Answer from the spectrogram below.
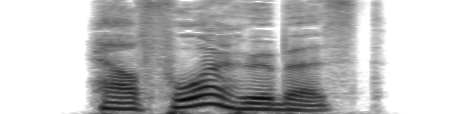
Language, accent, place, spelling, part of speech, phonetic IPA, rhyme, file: German, Germany, Berlin, hervorhöbest, verb, [hɛɐ̯ˈfoːɐ̯ˌhøːbəst], -oːɐ̯høːbəst, De-hervorhöbest.ogg
- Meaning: second-person singular dependent subjunctive II of hervorheben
